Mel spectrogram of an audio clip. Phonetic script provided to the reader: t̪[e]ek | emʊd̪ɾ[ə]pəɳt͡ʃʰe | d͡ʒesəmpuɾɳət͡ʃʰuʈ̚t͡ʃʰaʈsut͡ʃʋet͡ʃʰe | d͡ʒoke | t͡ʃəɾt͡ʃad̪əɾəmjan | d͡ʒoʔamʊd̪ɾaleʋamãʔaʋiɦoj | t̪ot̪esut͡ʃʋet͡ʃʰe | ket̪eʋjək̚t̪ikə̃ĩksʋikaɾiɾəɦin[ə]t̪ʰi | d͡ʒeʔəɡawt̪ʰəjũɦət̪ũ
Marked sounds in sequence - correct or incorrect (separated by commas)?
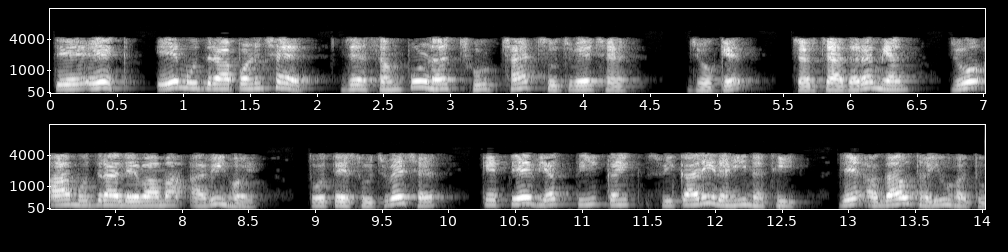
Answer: correct, incorrect, correct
